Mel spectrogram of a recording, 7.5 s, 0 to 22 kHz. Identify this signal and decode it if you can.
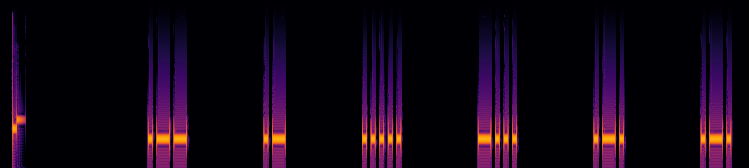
Morse code, heard as a keyed tone, about 27 wpm, spaced as for 10 wpm, 700 Hz. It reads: WA5BRR
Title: USA Call Signs - 6 Characters - 6x Character Spacing - 28wpm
